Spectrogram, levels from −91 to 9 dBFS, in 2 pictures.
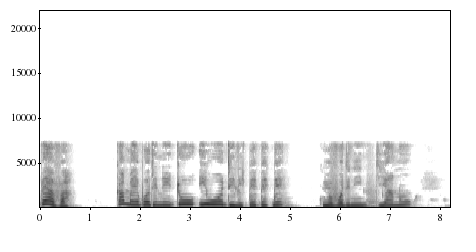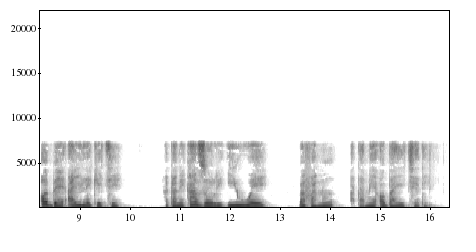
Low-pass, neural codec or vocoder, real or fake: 7.2 kHz; none; real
